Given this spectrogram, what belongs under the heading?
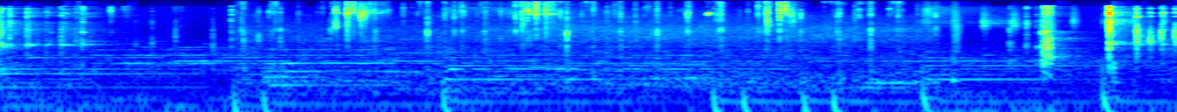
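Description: Several sharp clicks and pops from a paint can opener prying the wheel caps off a Tesla Model X, spaced a second or so apart, with a louder snap near the end over steady background music.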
